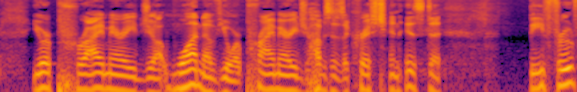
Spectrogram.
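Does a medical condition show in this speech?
No.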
